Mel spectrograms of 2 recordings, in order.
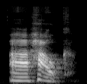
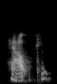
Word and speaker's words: Houk: Houk. Houk.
